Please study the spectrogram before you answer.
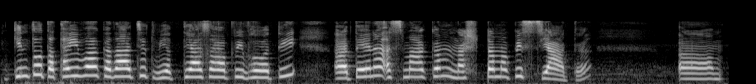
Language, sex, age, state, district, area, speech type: Sanskrit, female, 18-30, Karnataka, Uttara Kannada, rural, spontaneous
